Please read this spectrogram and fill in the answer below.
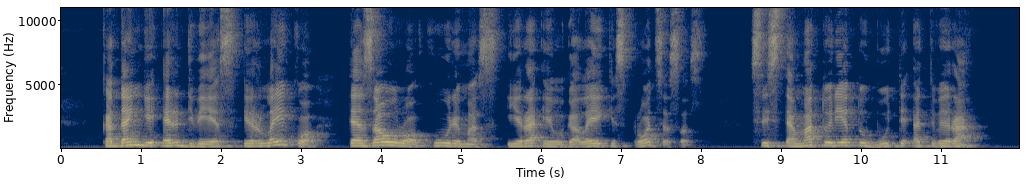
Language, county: Lithuanian, Klaipėda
